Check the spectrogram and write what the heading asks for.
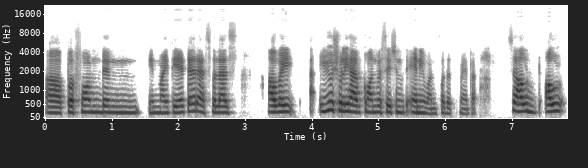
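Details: Adult woman who stammers openly (overt stammering) and has hearing loss; stuttering.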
